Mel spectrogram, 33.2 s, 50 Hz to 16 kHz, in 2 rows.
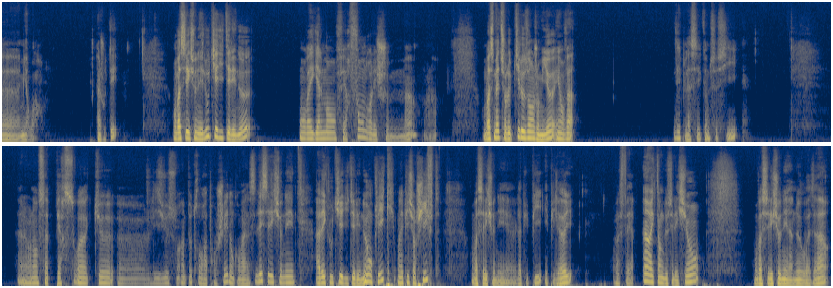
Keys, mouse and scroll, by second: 1.7 click, 4.0 click, 8.1 click, 10.5-18.0 drag, 21.6 click, 26.1 shift+click, 27.3 shift+click, 28.2-29.7 drag, 32.8-33.1 drag.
